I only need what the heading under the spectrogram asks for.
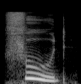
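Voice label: "food", English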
